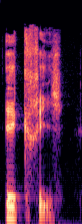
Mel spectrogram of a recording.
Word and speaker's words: écrit: IRE here, IT, but then phonetically it's I as well because you don't pronounce the final T, okay? Écrire, écrit. I-R-E-I-T, same group.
